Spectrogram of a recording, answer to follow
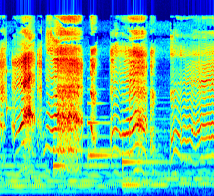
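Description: Newborn baby crying in repeated wavering wails, about one a second, over background music with sustained chords.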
